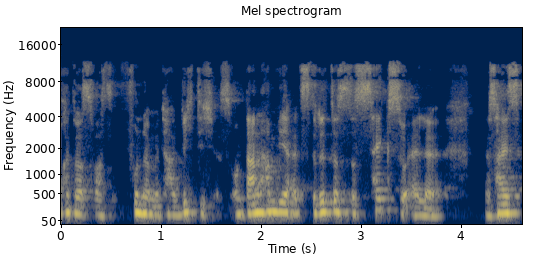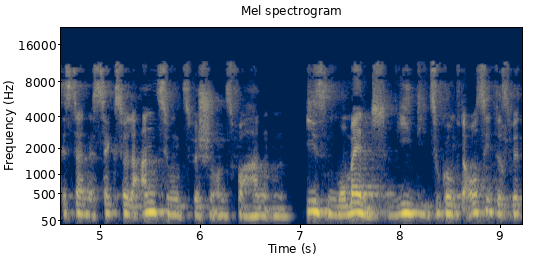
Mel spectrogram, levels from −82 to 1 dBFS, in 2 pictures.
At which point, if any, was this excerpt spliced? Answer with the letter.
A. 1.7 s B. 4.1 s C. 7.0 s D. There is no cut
C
